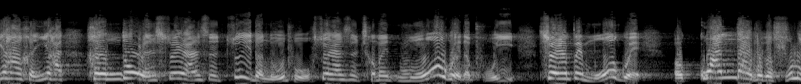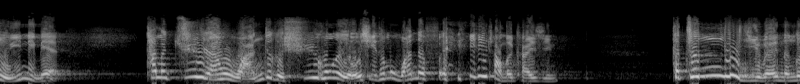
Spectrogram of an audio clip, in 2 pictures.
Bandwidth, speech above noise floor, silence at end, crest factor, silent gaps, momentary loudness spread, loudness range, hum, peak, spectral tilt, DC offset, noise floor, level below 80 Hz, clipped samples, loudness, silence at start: 12 kHz; 39 dB; 0 s; 12 dB; none; 7 LU; 2 LU; none; -10 dBFS; -2.5 dB/octave; under 0.1%; -61 dBFS; -62 dBFS; under 0.1%; -21 LUFS; 0 s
